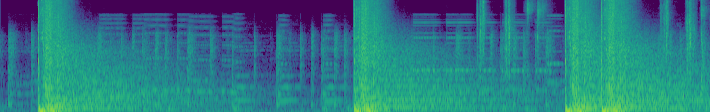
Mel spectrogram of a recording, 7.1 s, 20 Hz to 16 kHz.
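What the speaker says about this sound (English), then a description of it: "It fires 2 shells before you use the lever action." Three loud, booming shotgun blasts from the H3VR virtual reality game go off a few seconds apart, each followed by a long decaying echo with faint metallic clinks of the gun's action in between.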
